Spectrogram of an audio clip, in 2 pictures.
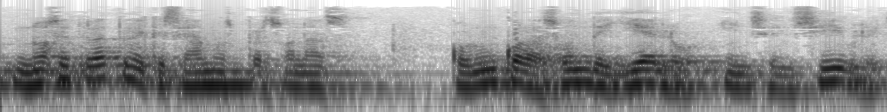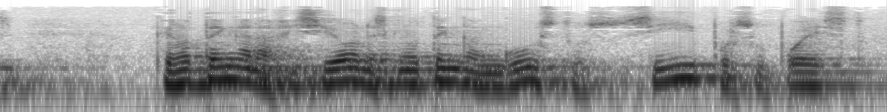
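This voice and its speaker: A man preaching a sermon in an earnest, halting way, repeating words and turning to prayer. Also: medium pitch, dark tone. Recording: dull echoey room recording.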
